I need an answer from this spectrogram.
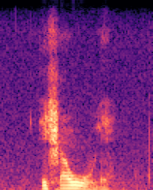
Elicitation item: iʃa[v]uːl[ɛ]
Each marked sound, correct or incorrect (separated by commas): incorrect, correct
